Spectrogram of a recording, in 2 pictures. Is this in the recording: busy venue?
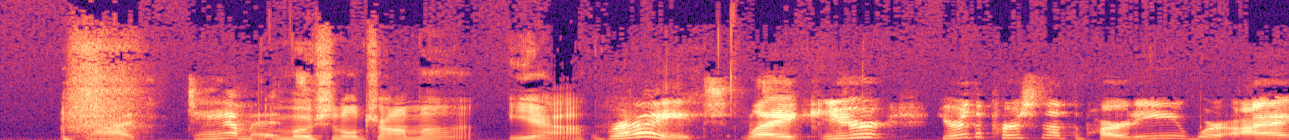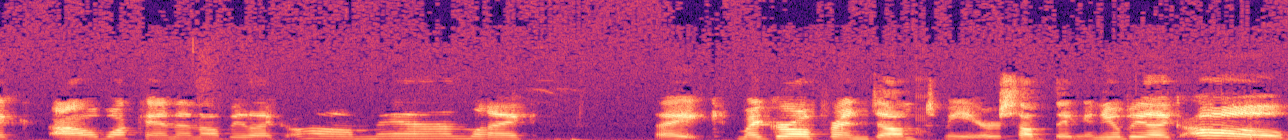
no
